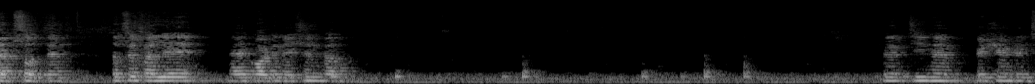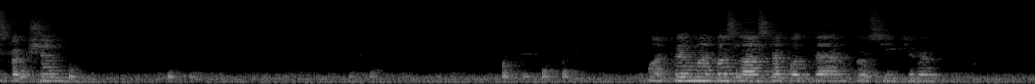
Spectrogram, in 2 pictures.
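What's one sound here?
A man speaks calmly nearby, explaining in bursts with pauses.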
